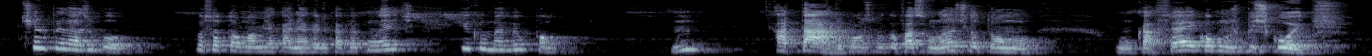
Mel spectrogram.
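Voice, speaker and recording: Audible room echo surrounds a man with a high pitch and lively intonation. He talks at a fairly quick pace but leaves long, frequent pauses. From Brazil. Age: 60s. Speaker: catechism teacher. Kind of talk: lecture. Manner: conversational, informal.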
